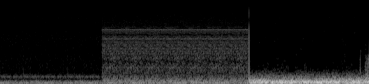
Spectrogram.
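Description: A spaceship fires rapid blasts in a video game.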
